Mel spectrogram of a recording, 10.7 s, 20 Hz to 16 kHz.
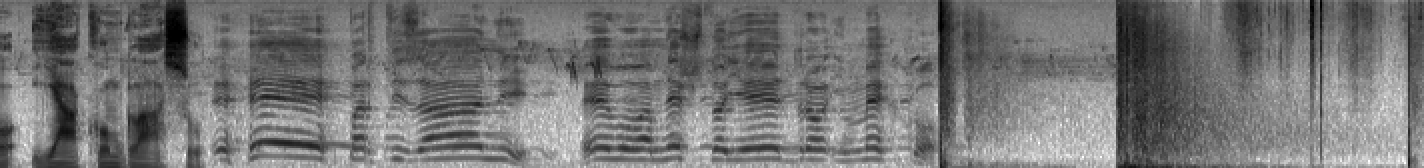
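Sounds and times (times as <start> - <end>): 
speech: 0.0 - 1.9, 2.7 - 7.4
heavy artillery blast from howitzers firing into the hills: 7.1 - 9.8
sharp short cracks of fire: 7.1 - 10.0.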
